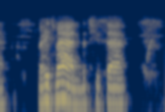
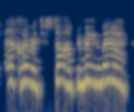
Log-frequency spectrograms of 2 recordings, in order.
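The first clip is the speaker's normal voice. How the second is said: very high-pitched mock panic; urgent pleading; 13 semitones higher than usual. Ash telling Clement to stop the machine, urgent pleading. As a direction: imitate a frantic plea in a squeaky-high voice.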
